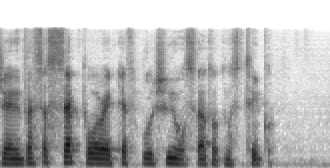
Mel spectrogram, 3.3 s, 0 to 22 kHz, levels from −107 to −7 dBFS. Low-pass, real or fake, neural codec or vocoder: 10.8 kHz; fake; codec, 24 kHz, 0.9 kbps, WavTokenizer, medium music audio release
